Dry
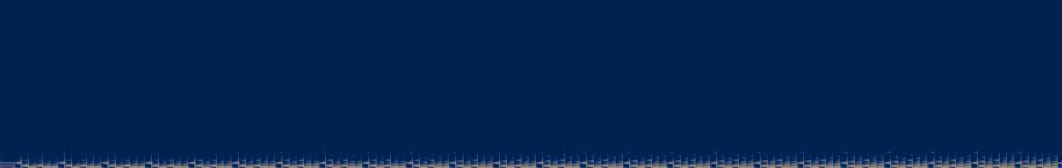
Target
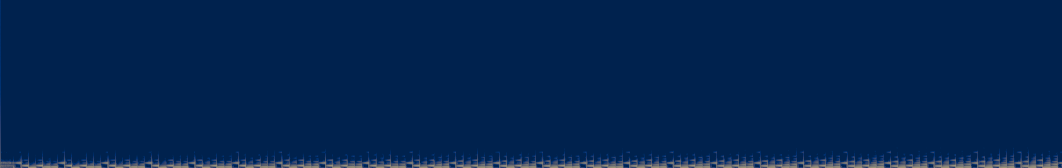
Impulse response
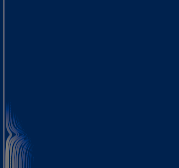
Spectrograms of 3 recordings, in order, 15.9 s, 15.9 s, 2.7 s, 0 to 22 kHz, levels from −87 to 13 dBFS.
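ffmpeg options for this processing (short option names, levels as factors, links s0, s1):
-af "acompressor=mode=upward:threshold=0.0141:ratio=2.5"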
